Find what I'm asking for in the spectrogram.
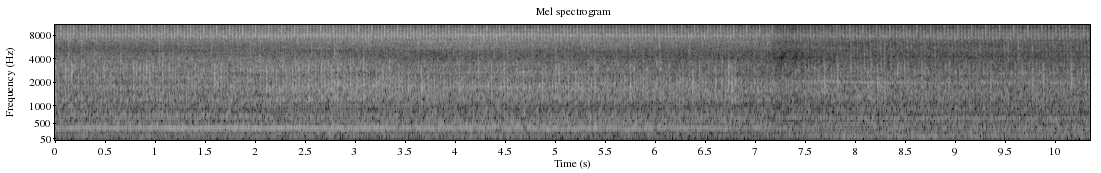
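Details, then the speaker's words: Mitsubishi 4G93 GDI petrol engine, rattling since 250,000 km and unchanged over another 100,000 km, makes a dry metallic rattle; the source is the meshing of the crankshaft and a worn oil pump drive gear. "Да все потому что этот звук идет как раз таки от этой шестерни а вернят сопряжение коленвал и шестеренка масляного насоса"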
